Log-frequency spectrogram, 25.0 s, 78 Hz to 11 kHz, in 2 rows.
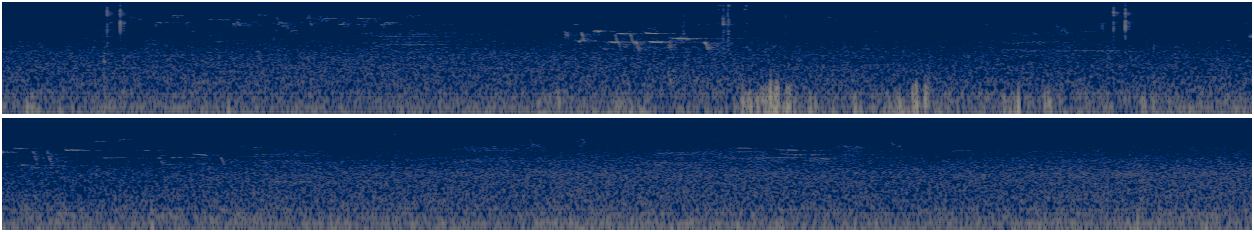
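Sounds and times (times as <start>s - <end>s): sharp click: 1.0s - 1.3s, 11.0s - 11.4s.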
